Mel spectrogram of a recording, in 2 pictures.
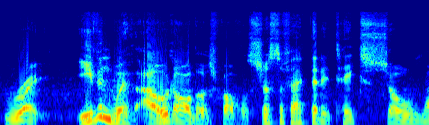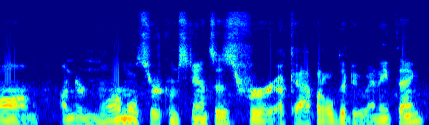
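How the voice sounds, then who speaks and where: Male stream guest with a lowish voice, calm and measured in casual chat.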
